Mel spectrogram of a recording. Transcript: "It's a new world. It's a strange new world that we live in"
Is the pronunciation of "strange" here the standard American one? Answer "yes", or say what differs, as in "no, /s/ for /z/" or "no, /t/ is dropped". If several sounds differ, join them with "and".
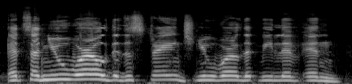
yes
